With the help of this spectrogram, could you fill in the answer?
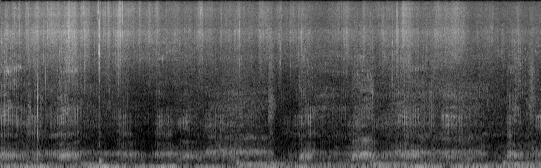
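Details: American bison during rutting season on a ranch at Fort St. John, British Columbia, Canada, while bulls fight: deep, rumbling roars repeated every second or two over steady low wind noise.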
